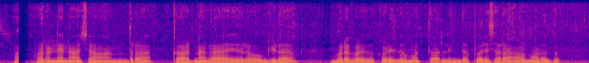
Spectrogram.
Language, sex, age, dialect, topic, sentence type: Kannada, male, 18-24, Northeastern, agriculture, statement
